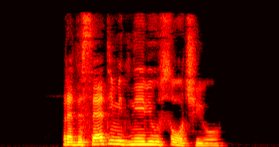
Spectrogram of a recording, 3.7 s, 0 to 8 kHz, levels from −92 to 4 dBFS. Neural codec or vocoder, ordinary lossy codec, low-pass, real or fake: none; MP3, 48 kbps; 7.2 kHz; real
